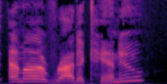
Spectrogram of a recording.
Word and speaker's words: Emma Raducanu: So it's Emma Raducanu.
